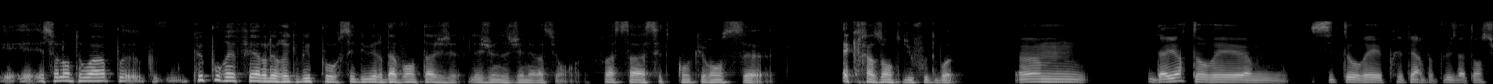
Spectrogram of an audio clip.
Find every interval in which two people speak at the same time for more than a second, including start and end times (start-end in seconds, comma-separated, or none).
none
